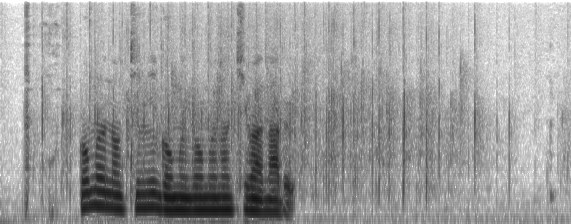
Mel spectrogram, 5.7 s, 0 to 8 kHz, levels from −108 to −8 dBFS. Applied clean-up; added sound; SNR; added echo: none; Applause + Glass; 19 dB; none.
